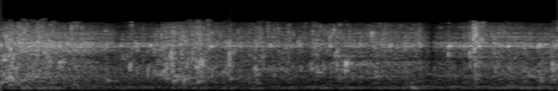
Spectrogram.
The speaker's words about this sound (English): As they wade through the water of the partly flooded shaft, a strange sound filters down through the mine.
